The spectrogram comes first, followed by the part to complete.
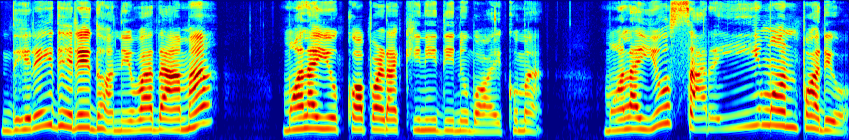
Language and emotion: Nepali, happy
